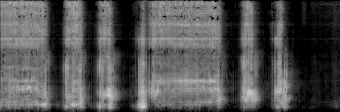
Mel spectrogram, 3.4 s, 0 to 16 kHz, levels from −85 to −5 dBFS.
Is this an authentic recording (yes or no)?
no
